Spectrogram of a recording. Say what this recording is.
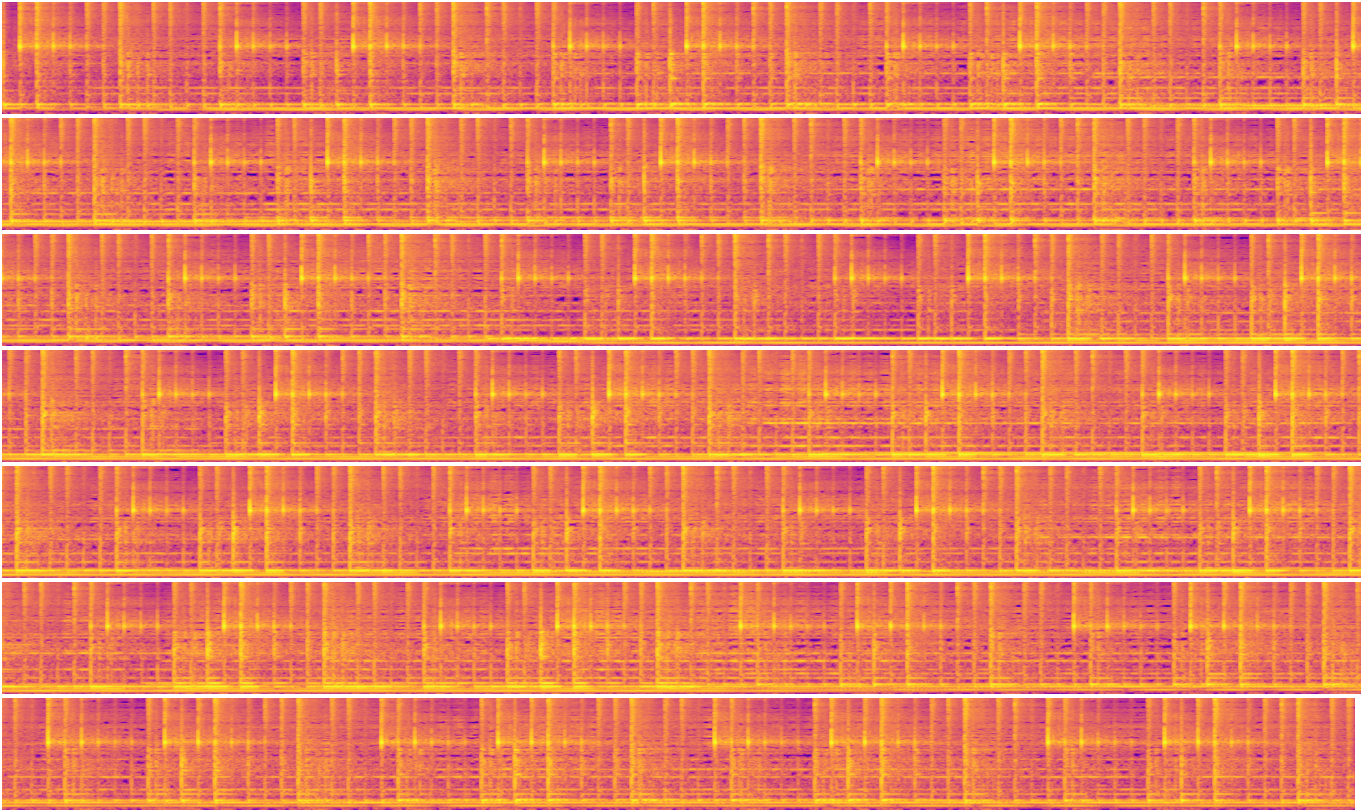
Jungle tribal hut - Jungle Cinematic Tribal Drums Cajon Synth Atmo Music Background Drama
Tribal, Cajon, Ambient, Music, Cinematic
